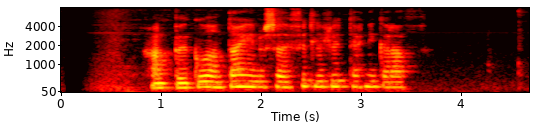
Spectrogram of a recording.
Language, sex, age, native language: Icelandic, female, 40-49, Icelandic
